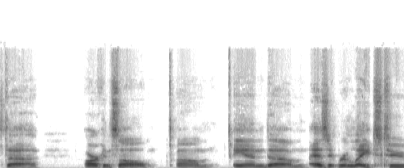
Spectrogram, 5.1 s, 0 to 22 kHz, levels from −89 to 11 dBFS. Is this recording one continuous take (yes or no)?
no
